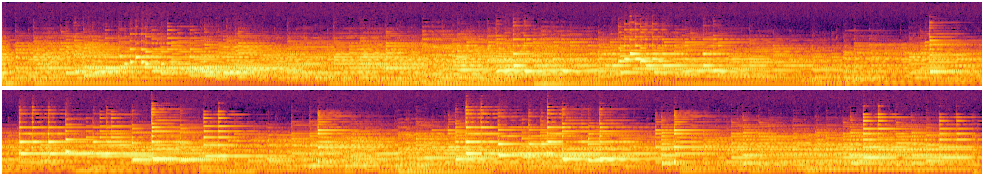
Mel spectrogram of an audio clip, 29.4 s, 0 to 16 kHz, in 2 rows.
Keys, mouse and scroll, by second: 1.4 click, 12.7 click, 17.3 click, 23.7 ctrl+2, 26.2 ctrl+click.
